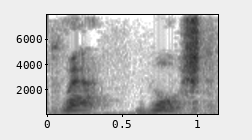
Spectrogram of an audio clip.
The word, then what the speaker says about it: bratwurst: I think it's really pronounced bratwurst. Like, you know, you're the worst person ever.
